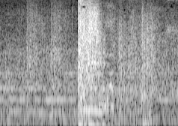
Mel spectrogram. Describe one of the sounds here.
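A gunshot bangs once.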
